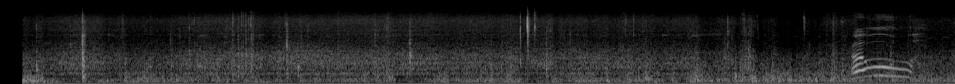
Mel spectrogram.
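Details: Honey bee swarm from April 2017 being installed into a hive; a steady, dense buzzing hum fills the whole recording, with scattered clicks and a short tonal sweep near the end.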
